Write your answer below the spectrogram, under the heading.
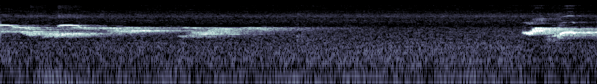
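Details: Male orange-headed thrush decoy giving fighting song, triggered by a female's call: a drawn-out slurred whistle fading over a second, a quiet stretch, then a sudden bright burst.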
